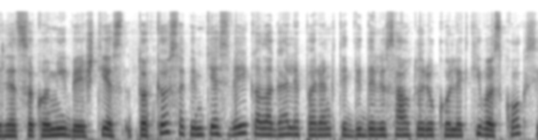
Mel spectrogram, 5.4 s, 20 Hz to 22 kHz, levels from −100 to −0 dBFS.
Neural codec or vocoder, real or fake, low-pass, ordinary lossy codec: none; real; 14.4 kHz; Opus, 32 kbps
